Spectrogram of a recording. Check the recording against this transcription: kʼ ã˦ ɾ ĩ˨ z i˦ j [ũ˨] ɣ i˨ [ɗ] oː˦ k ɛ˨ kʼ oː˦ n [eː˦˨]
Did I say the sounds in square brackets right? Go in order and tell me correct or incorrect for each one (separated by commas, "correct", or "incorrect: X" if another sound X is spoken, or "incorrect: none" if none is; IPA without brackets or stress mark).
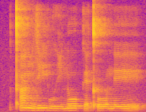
incorrect: u˨, incorrect: n, correct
